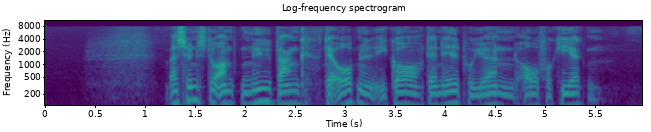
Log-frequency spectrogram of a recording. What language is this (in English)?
Danish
